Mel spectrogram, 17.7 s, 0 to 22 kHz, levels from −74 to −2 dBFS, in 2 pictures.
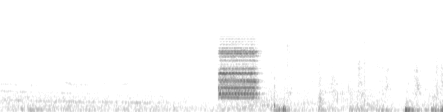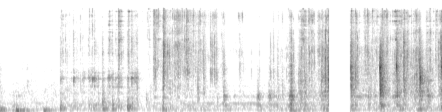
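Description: A recording of sounds that cuts abruptly to silence from 15.44 to 15.87 s, about 0.43 s with no room tone, then resumes mid-flow. This audio dropout to silence likely comes from the input briefly disconnecting or muting while the recorder kept writing silence.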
